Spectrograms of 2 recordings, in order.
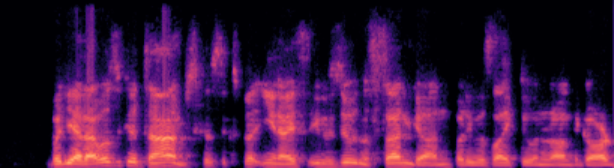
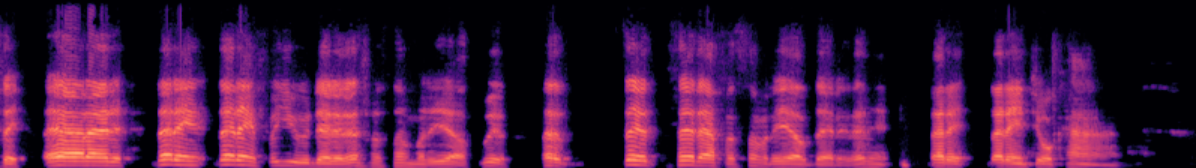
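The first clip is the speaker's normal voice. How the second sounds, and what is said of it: Bad Dusty Rhodes impression. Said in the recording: “a bad Dusty impression done by Steve Austin doing the bad Dusty impression”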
